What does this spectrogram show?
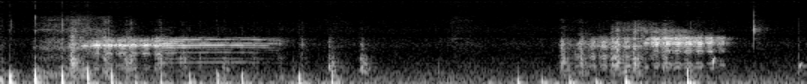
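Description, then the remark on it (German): Two wavering bleats from a sheep in a video game, one near the start and another about three seconds later, each sounding over a series of sharp clicking taps, with no talking. “Oh, da hinten ist ein Schaf.”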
